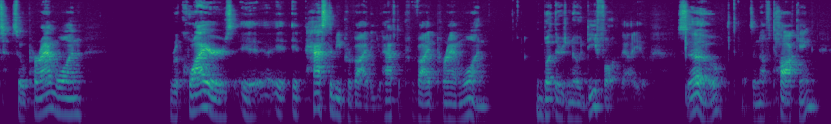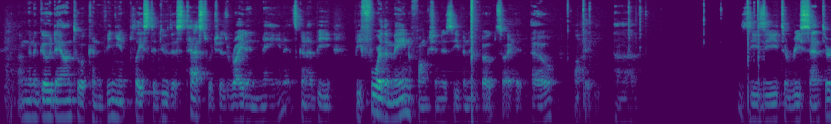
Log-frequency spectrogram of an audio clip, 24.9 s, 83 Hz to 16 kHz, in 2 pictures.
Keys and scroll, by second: 10.9 Return, 11.8 Down, 15.1 Up, 19.5 o, 21.0 z, 21.9 BackSpace, 23.1 Escape, 23.7 z.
